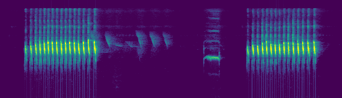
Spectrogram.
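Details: Golden-bellied gerygone song used to train other birds: a quick rattling series of high whistled notes, a few soft thin chirps, and a brief flat tone, followed by another rapid high trill.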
